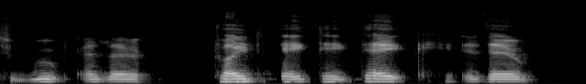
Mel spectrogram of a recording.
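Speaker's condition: Cerebral palsy; affects speech and motor skills

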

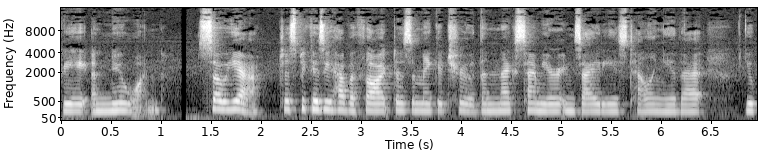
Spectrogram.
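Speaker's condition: No condition

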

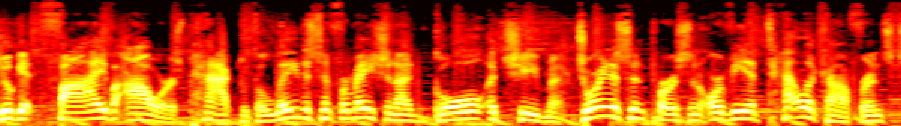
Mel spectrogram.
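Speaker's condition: No condition

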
